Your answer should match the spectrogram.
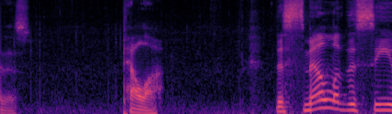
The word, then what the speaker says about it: paella: do you say this Pella the smell of the sea wafts gently from this warming delicately spiced dish it's pronounced prella pie a yeah why would you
